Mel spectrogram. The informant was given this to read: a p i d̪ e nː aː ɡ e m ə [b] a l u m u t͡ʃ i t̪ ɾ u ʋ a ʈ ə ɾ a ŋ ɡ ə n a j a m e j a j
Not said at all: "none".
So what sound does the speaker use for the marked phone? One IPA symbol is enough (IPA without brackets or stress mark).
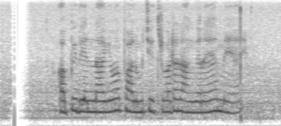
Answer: p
